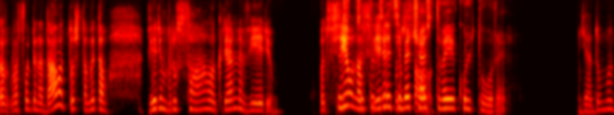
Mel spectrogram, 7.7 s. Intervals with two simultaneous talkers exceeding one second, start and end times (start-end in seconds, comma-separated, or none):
4.2-5.4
